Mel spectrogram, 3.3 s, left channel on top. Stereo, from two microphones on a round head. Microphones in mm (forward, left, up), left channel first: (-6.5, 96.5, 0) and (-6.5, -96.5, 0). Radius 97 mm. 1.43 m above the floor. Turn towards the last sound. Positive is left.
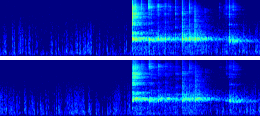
turn(degrees=50)  # may be behind; listen again after turning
